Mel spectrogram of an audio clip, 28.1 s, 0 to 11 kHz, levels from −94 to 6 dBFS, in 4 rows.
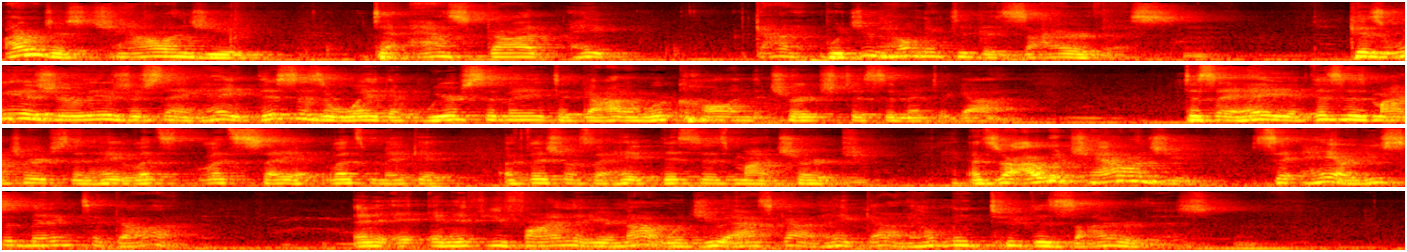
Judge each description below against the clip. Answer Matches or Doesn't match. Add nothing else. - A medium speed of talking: Doesn't match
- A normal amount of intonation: Matches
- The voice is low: Doesn't match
